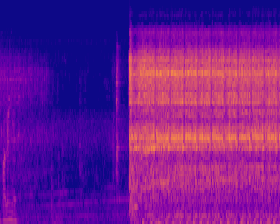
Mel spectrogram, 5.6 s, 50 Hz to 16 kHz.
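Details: Citroën 2CV: even starter cranking at about four turns a second, with no firing and no catch. It cranks but won't start.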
